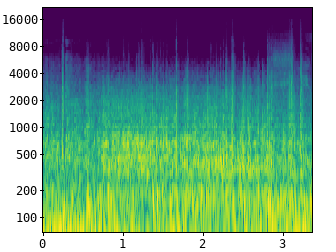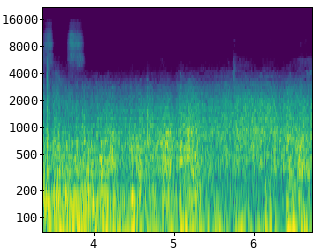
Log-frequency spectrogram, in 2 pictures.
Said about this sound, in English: By the way, this is commercial fireworks. Right. So not the stuff that you just buy, you know, you go to Ventura. Stand, yeah, exactly. So this house, huge stack of commercial fireworks. Mm-hmm. And this is what it sounded like.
